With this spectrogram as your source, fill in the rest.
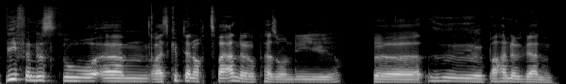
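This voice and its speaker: A man hosting a casual podcast chat, eager and quick to agree while asking his guest questions. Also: a little high, dark tone.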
